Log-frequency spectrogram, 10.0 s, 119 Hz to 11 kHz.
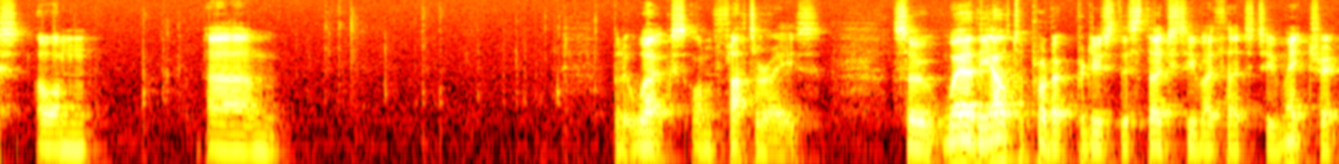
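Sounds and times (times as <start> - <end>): faint keyboard typing: 1.0 - 4.7.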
